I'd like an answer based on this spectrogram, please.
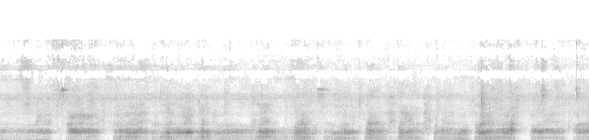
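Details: Puppies playing and play-fighting give rough, rumbling growls in uneven bursts of about a second, separated by short pauses, steady throughout.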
